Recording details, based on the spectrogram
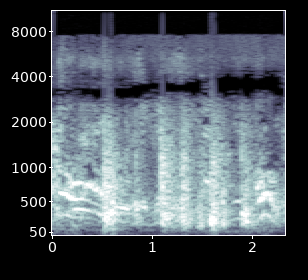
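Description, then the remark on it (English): Several heavy fist punches land in quick succession in a fistfight, dull thuds spaced about half a second apart, knocking a man out, with strained vocal sounds from the scuffle running underneath. “You knocked him clean out”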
